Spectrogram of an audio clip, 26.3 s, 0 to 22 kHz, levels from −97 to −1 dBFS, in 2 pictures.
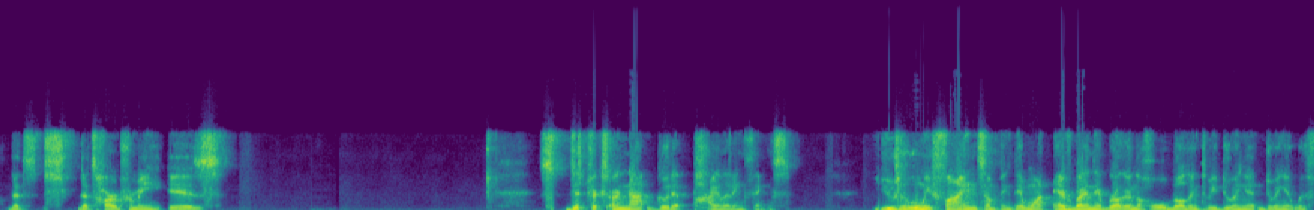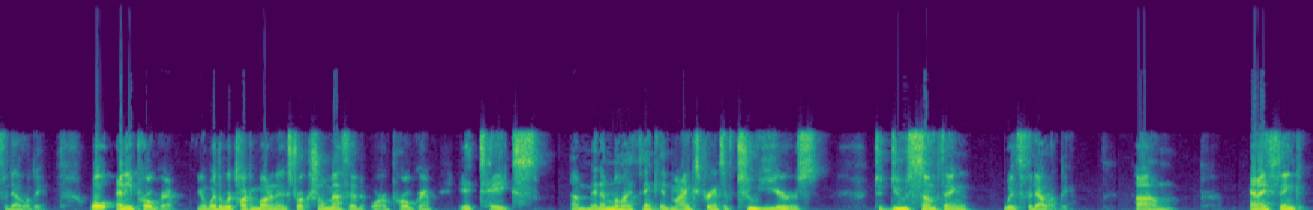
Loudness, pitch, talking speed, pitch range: -16 LUFS, 100 Hz, 165 wpm, 85-125 Hz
